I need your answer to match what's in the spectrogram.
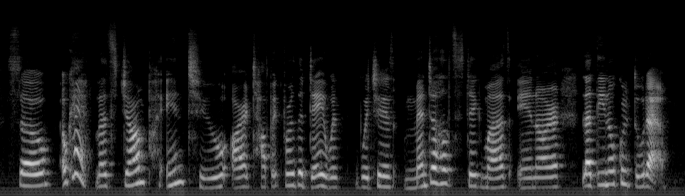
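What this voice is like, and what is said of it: Non-native English accent. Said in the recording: “Accent problems, you know, all of that I used to be very embarrassed about ... I love my accent now, and I'm proud to have it”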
